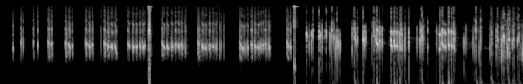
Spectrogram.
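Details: Swiftlet sound, "Awan hitam" style: rhythmic buzzy chirps at first, then a busier, overlapping chatter mixed with sharp clicks during the second half.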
